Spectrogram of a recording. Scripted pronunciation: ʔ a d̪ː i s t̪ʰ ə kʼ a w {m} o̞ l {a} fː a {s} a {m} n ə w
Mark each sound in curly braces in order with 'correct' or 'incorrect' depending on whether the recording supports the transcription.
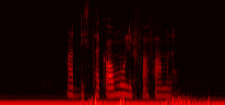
correct, incorrect: i, incorrect: f, correct

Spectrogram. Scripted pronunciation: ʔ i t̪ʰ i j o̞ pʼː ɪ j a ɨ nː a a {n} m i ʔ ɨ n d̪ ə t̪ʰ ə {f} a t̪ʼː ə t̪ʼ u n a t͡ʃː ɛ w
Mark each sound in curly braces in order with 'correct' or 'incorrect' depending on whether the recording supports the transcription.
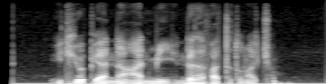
correct, correct

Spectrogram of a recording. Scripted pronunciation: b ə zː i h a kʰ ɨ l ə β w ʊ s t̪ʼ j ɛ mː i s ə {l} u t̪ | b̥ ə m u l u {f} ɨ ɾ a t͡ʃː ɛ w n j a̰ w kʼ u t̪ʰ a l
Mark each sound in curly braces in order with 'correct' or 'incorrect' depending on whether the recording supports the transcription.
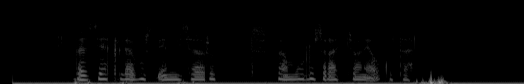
incorrect: ɾ, incorrect: s

